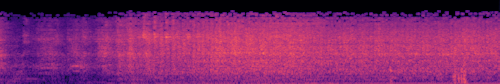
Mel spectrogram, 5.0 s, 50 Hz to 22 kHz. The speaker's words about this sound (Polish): Te ciągniki są i jeszcze długo będą. To jest Ursus C360.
